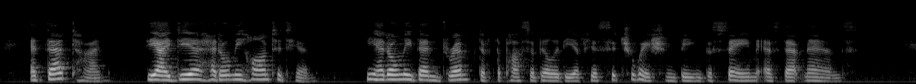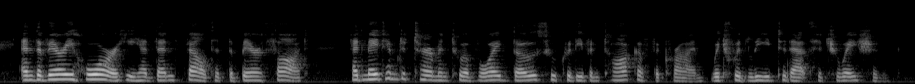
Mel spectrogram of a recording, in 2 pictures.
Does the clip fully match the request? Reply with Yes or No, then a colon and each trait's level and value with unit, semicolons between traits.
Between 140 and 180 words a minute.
No: average, 190 wpm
